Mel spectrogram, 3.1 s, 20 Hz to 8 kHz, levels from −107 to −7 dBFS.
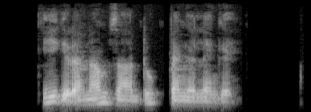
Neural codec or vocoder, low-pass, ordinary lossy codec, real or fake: none; 7.2 kHz; MP3, 64 kbps; real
